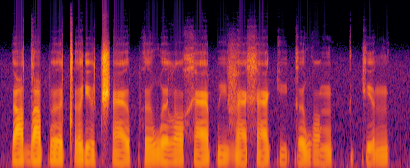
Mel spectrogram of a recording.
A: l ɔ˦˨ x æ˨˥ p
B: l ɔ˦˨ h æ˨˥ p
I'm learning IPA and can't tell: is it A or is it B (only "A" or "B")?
A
